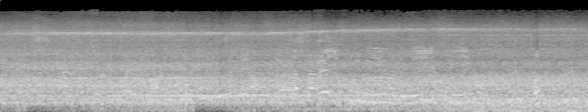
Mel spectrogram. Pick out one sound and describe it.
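A tram engine hums as the tram rolls by.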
